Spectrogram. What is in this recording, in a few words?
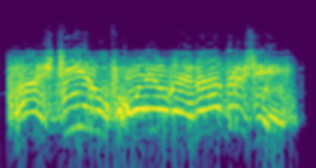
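damaged oil, Czech, mood med; War Thunder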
